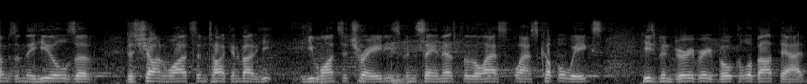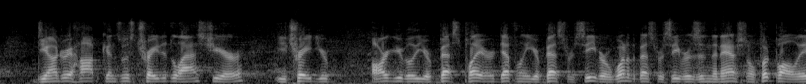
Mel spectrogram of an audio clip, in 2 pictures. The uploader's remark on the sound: Live From The Cosmopolitan.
